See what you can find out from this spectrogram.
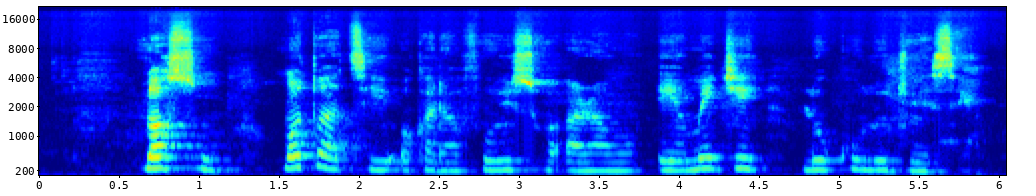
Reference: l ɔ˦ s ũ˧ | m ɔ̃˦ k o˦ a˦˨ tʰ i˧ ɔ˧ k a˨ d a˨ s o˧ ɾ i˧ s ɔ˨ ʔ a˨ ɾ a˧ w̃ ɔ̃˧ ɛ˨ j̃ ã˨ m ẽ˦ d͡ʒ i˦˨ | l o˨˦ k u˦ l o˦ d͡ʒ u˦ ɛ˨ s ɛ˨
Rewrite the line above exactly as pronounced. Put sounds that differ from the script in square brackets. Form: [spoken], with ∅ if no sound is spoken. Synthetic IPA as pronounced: l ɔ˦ s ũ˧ | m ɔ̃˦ [t] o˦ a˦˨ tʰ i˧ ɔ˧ k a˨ d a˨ [f] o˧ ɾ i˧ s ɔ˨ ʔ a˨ ɾ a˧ w̃ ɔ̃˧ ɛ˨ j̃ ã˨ m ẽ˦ d͡ʒ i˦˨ | l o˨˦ k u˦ l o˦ d͡ʒ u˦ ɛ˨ s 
